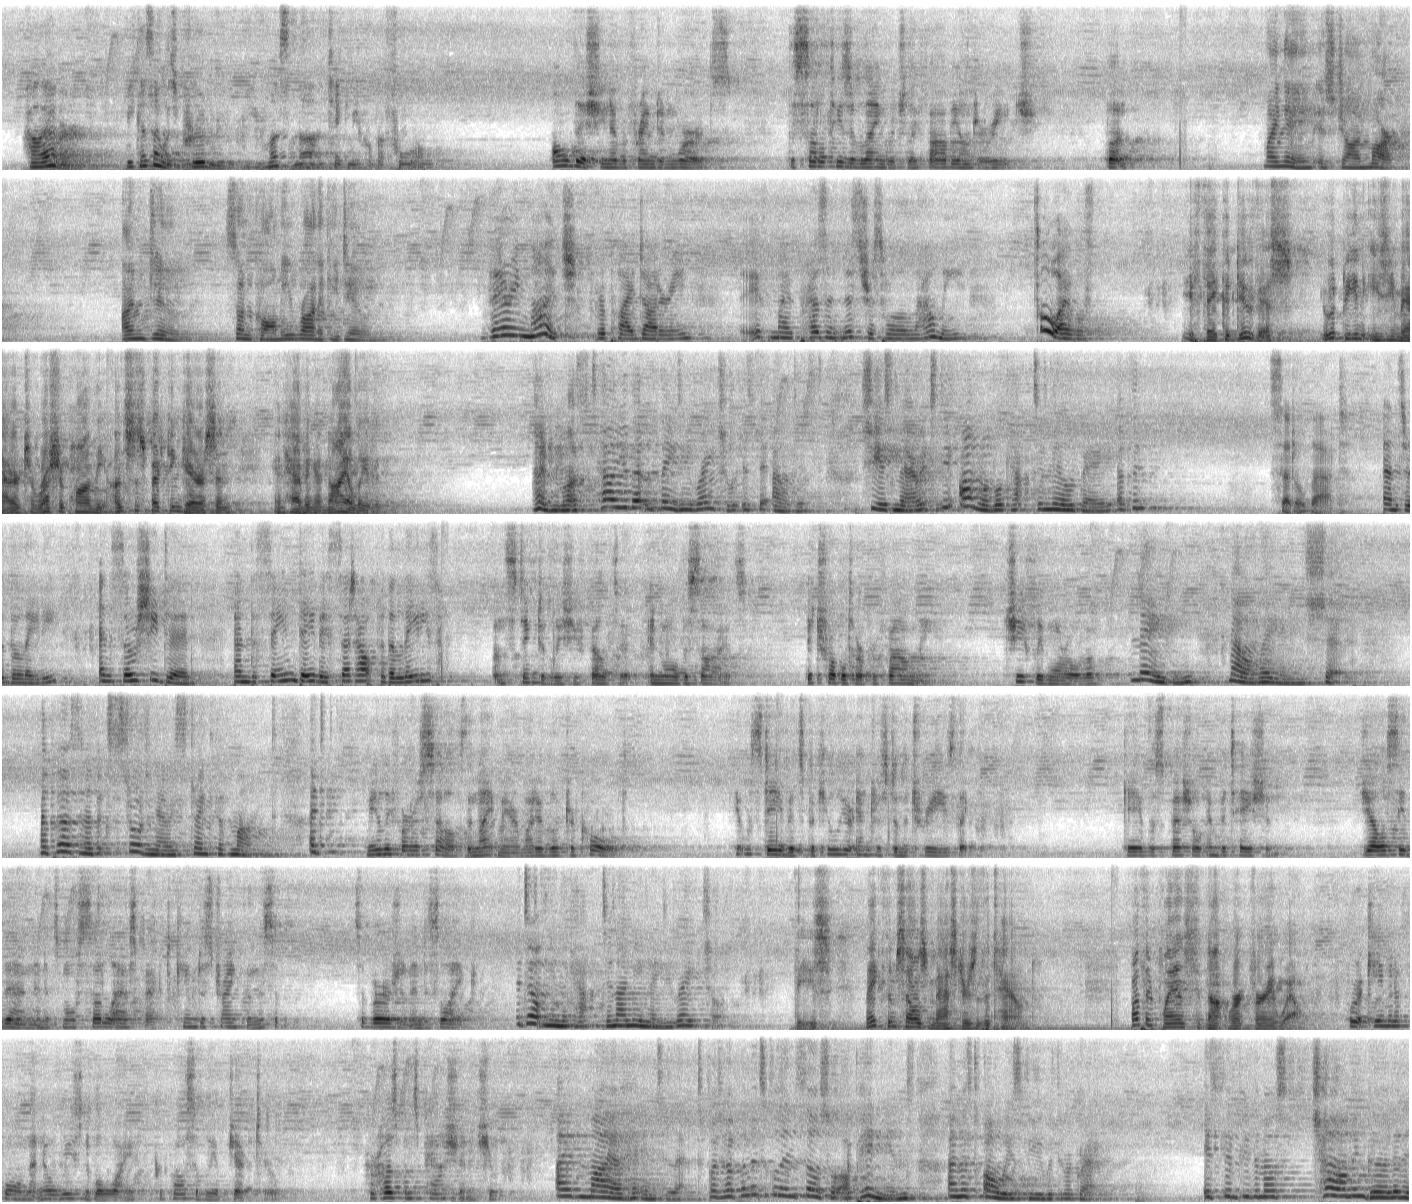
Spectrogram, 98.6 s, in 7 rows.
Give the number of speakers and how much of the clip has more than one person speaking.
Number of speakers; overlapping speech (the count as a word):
six, no overlap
